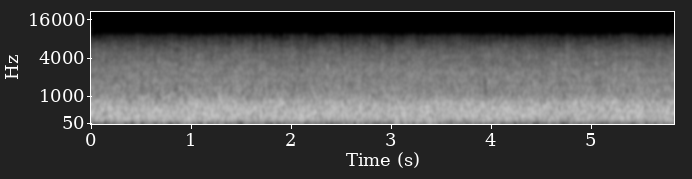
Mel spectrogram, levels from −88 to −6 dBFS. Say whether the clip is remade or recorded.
remade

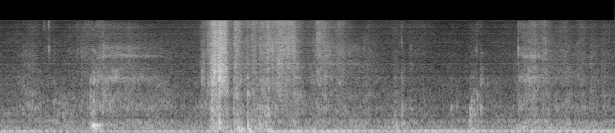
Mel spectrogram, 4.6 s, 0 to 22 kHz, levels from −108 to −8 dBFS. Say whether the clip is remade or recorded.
remade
